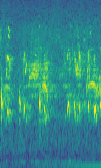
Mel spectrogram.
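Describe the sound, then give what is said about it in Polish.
Birds sing at fishponds in a protected ecological area, with many faint, quick chirps and short tweets scattered over a low, steady hum. “Ten śpiew ptaków jest tutaj bardzo słyszalny, szczególnie wiosną, kiedy ptaki są wtedy aktywne.”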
